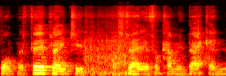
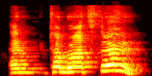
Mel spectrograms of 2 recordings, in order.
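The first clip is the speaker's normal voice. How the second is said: higher, drawn-out call as the winger breaks; alarmed excitement; 7 semitones higher, 6 dB louder, slower than usual. Real, not acted. Fan watching the other side break through, slow and alarmed. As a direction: stretch the words as the danger opens. Opposing wing breaks the line.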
